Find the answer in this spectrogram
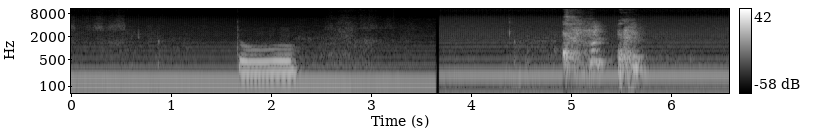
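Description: A woman coughing twice in quick succession near the end, over a steady electrical hum.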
